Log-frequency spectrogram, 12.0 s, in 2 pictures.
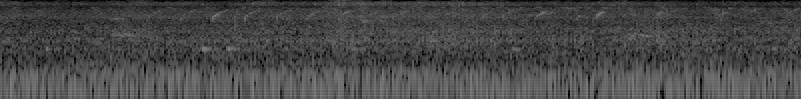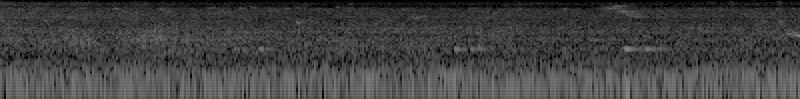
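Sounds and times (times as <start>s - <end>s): steady low rumble: 0.0s - 12.0s
small birds chirping: 10.5s - 11.0s.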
